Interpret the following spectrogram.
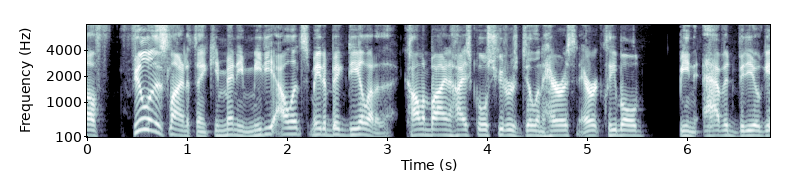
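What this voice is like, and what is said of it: Usual voice. Nothing is said of it.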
